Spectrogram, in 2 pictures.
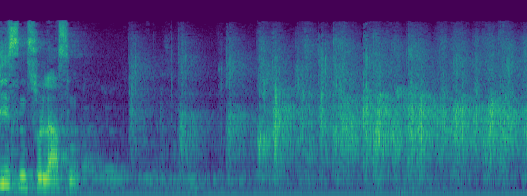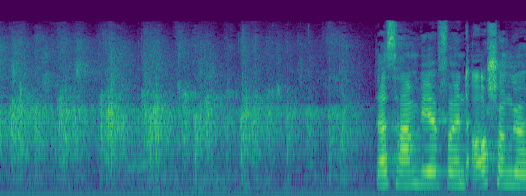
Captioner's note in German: Beifall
